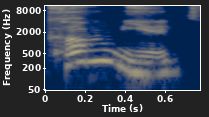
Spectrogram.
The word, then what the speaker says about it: commute: meaning is the verb when you want to use the noun stress the first part come come my commute commute one more time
